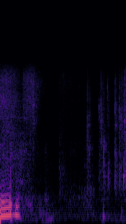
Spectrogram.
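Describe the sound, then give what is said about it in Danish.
A short burst of voice at the start, then a quick run of light computer keyboard clicks tapping out irregularly near the end, as someone checks whether to write something. “Jeg skal lige ind og se, om jeg skal skrive noget her.”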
